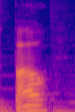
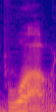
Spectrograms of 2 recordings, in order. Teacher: Now, for some speakers, they always pronounced that bo, but other speakers had variation between pronouncing it as bo and buo, depending on context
